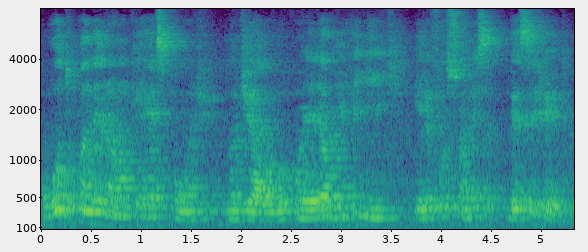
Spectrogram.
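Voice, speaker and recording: Over loud music, a man from Maranhão, Brazil speaks fairly quickly in a steady, medium-pitched voice, counting beats aloud as he demonstrates drums during a percussion workshop. It's an instructional demonstration recorded with a distant mic in an echoey room, with percussion instruments being played in the background.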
